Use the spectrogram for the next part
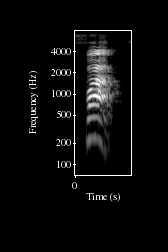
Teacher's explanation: gigi taring yang atas mengenai bibir yang bawah, atas bibir yang bawah fa.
